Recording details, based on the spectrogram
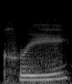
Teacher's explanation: that's an open syllable, the vowel is long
